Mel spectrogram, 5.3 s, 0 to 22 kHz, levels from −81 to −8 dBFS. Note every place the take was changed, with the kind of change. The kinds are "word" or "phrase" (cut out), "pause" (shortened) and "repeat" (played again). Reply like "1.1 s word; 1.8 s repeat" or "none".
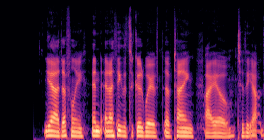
4.0 s phrase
